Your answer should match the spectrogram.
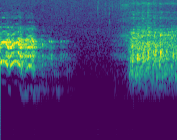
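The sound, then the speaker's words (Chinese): A horse whinnies in two loud, shrill bursts: a quavering neigh that fades out, a brief near-silent pause, then a second bright whinny starting up. No one speaks. “面见沙皇前，灰狼变身成了金鬃马。”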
